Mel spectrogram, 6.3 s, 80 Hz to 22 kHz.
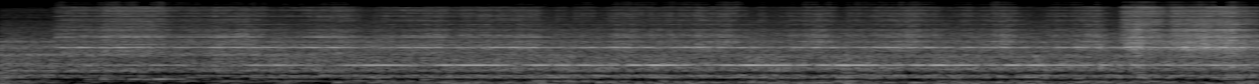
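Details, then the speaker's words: Pro-Cut 9.2 DRO on-car brake lathe, motor on, setting zero cut depth: steady motor hum with a faint high scraping hiss as the cutter tips just lightly touch the spinning rotor faces. "I'm going to turn on the motor, and then rotate the cutter depth knobs just until you hear the cutters lightly touch the surface of the rotor."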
